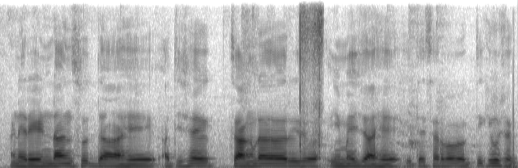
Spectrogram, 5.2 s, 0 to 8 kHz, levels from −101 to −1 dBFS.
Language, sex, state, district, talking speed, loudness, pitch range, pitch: Marathi, male, Maharashtra, Aurangabad, 185 wpm, -21 LUFS, 110-120 Hz, 115 Hz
